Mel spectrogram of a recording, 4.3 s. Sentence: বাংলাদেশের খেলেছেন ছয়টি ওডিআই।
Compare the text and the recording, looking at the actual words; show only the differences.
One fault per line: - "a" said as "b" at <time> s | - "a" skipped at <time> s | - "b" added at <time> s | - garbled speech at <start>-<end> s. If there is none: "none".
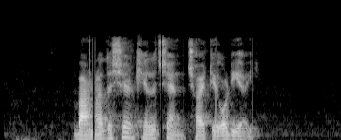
none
